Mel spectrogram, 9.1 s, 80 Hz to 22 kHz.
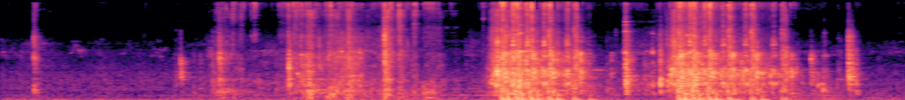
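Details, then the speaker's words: Late-60s Heathkit Boonie Bike with Subaru 170cc engine (about 5 hp), old stale gas, given a sniff with choke: catches in short ragged bursts then dies each time; no gas coming out, clogged carburetor inlet. "the fact that no gas is coming out it's not a good sign"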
